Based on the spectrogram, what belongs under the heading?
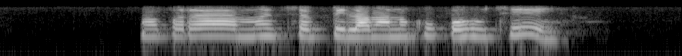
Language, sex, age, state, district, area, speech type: Odia, female, 45-60, Odisha, Sambalpur, rural, conversation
